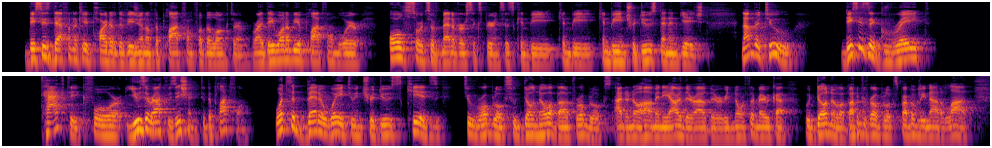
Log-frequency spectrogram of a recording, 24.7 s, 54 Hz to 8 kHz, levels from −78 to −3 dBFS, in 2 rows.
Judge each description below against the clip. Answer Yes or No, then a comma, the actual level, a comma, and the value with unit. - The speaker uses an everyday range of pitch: Yes, average, 3.3 semitones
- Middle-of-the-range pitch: No, low, 110 Hz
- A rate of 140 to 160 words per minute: No, fast, 205 wpm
